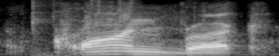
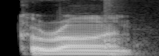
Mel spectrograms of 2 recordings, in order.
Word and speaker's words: Quran: a scripture from that Quanbrook. And yes, I mispronounced again. Yeah, the corn. The corn. I love it. Quran. I think that's what they call it, right?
